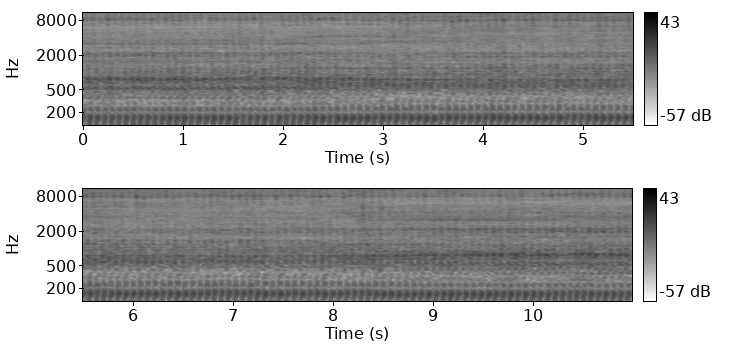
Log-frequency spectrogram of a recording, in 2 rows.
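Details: KTM 690 SM LC4 single-cylinder, warm engine: rapid, regular light ticking over a steady idle, only when warm. Owner suspects the cam chain tensioner, unconfirmed. Running Motorex oil, previously Amsoil 10-40.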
